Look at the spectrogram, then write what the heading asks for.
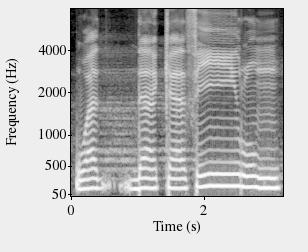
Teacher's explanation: Perhatikan huruf da kita tahan dan kita tekan karena terdapat tanda tasdid di atasnya. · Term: tasydid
